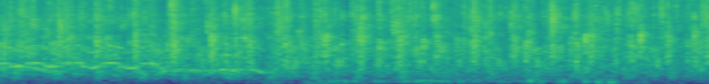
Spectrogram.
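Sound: audience applause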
